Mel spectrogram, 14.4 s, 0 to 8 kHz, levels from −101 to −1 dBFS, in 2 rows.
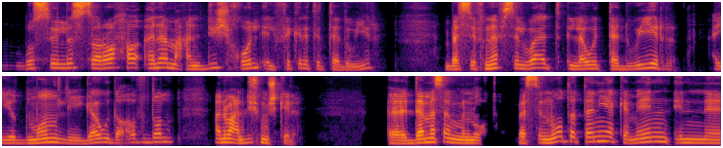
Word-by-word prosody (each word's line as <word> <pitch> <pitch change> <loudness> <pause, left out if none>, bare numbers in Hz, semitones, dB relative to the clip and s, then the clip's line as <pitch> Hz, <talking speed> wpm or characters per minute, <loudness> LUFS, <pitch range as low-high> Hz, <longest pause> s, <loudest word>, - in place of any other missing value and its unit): بُصي 170 +7 +2
للصراحة 185 +1 +5
أنا 195 +2 -8
ما 165 -6 -12
عنديش 140 +8 -7
خُلق 170 +5 -13
لفكرة 155 +4 -13
التدوير، 120 - -17 0.6
بس - - +6
في 150 - -9
نَفْس 175 +1 +5
الوقت 175 +3 -12
لو 145 +2 -9
التدوير 145 +2 -12 0.4
هيضمن 135 +5 -10
لي 130 -7 -15
جودة 150 +2 -12
أفضل، 180 +2 -13 0.4
أنا 160 0 -6
ما 160 - -2
عنديش 145 +3 -5
مشكلة، 140 -4 -4 0.9
آآ، 125 0 -5
ده 125 +5 -2
مثلًا 175 +2 +6
من 135 -4 -8
نقطة، 130 -2 -15 0.2
بس 135 +2 +9
النقطة 190 +8 -10
التانية 200 +1 -9
كمان 180 +5 -11
إن 150 -1 -11
160 Hz, 135 wpm, -20 LUFS, 135-180 Hz, 0.9 s, بس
